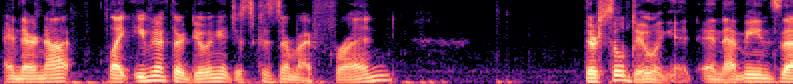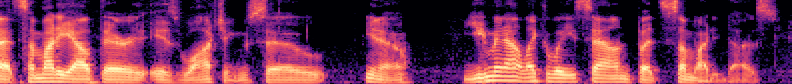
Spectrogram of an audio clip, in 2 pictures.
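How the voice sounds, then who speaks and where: A man's voice: lowish voice, sing-song, normal speed, no echo. A man with a nasal voice, a guest speaking casually in a podcast interview and giving advice. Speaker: guest content creator.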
